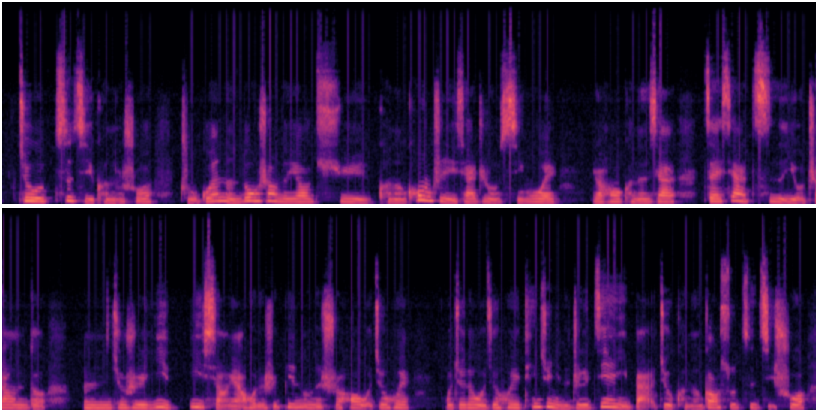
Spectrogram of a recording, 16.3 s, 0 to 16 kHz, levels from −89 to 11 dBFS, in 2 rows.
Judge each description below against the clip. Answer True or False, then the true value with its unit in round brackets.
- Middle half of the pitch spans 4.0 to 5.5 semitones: False (2.7 semitones)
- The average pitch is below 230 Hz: False (235 Hz)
